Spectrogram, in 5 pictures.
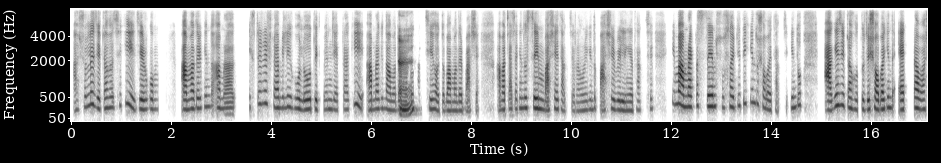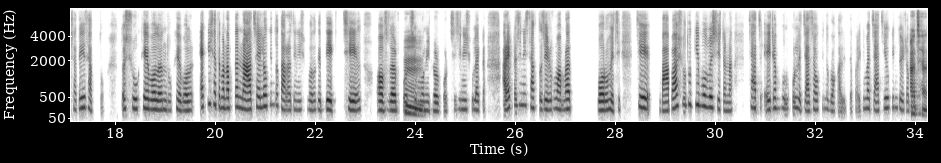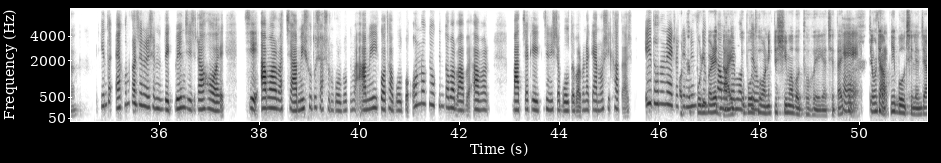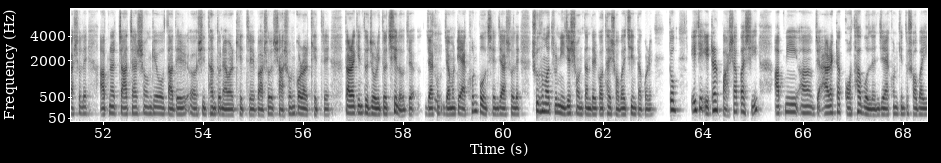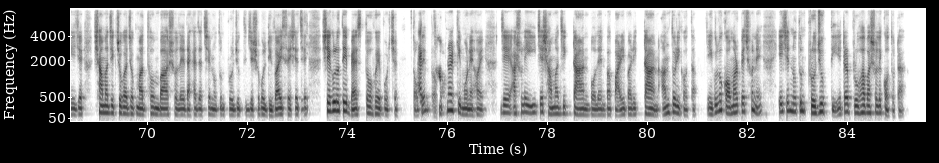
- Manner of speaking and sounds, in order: in English: "এক্সটেন্ডেড"; in English: "অবজার্ভ"; in English: "মনিটর"; in English: "টেনডেন্সি"; tongue click
- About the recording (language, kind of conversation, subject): Bengali, podcast, আপনি কি কোনো ঐতিহ্য ধীরে ধীরে হারাতে দেখেছেন?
